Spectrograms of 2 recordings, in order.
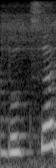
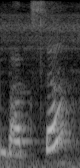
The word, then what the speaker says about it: Buxar: It's not Buxar. You have to pronounce as Buxar.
